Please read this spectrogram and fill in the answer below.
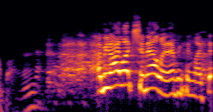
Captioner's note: audience laughs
